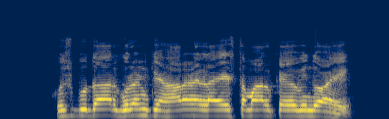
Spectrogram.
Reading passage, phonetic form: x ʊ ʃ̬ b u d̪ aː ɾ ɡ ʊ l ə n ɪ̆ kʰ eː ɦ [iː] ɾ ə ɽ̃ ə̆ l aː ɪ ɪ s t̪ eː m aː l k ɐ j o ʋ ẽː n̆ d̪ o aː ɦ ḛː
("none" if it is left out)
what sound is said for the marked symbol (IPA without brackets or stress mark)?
aː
